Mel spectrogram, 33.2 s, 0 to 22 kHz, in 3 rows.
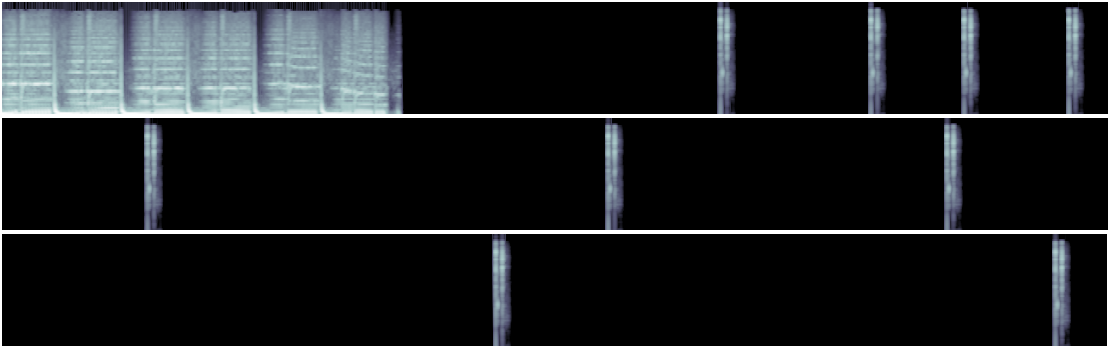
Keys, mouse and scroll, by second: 2.4 right click, 3.1 click.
